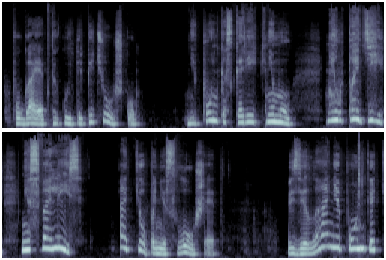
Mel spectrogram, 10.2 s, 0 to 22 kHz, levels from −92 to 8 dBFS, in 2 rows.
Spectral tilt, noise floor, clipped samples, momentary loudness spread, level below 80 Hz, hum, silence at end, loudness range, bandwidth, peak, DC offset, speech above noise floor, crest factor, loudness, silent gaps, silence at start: -5 dB/octave; -75 dBFS; under 0.1%; 15 LU; -68 dBFS; none; 0.1 s; 6 LU; 19.5 kHz; -4 dBFS; under 0.1%; 55 dB; 18 dB; -20 LUFS; none; 0.15 s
